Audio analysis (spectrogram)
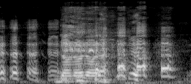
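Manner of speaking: high laughing protest; laughing while protesting. Real, not acted.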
